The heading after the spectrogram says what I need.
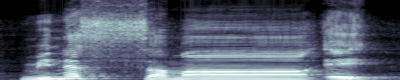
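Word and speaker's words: من السماء: अभी यहां पे तो ये मिन जो है ना मिन का नून डायरेक्ट जाके समा आसमान के साथ मिल जाएगा मिनस समाए मिनस समाए आ जाएगा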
